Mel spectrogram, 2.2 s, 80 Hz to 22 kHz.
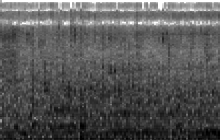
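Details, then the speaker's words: Maytag washer, model thought to be MVWB765FW1, in diagnostic mode on the hot valve test: a soft, steady trickle of water into the tub with no buzzing or chatter; the hot inlet valve fills normally. "so then we hit soil level to one get the cold valve we got a little pee pee hot"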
